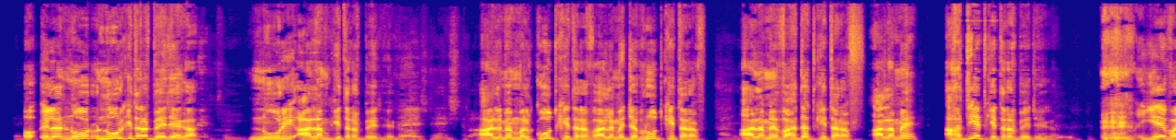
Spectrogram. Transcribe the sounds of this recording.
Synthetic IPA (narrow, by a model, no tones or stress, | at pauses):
oːʔɪlənuːɾnuːɾkit̪̬ɐɾəfbʱeːd͡ʒeːɡaːnuːɾiʔaːləmk̬it̪̬ɐɾəfbʱeːd͡ʒḛːɡa̰ːa̰ːləmẽmɐlkuːt̪kit̪̬ɐɾəfaːləmẽd͡ʒɐbɾuːt̪kit̪ɐɾəfa̰ːləmẽʋɐɦd̪ət̪kit̪ɐɾəfa̰ːləmẽ | ɐɦd̪ijət̪kit̪̬ɐɾəfbʱeːd͡ʒḛːɡa̰ː | jeːʋɐ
